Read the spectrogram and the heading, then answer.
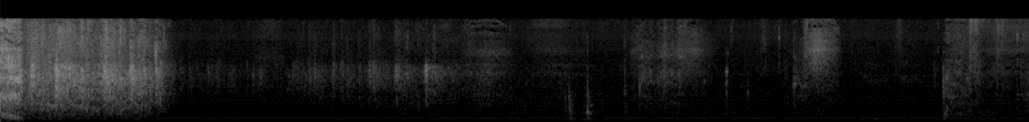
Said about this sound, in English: Oh, give her an applause.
